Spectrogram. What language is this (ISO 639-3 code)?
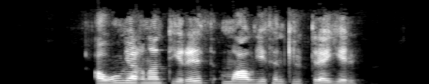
bak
